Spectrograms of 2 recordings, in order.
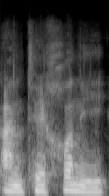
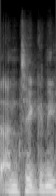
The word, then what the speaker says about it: Antigoni: I think she pronounced it antihoney in Greek perhaps, but I just watched an episode of Love Island. I'll explain why. And in that episode, she said Antiggony herself.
